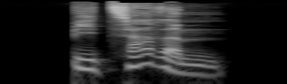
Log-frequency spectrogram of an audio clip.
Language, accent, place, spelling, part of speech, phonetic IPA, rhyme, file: German, Germany, Berlin, bizarrem, adjective, [biˈt͡saʁəm], -aʁəm, De-bizarrem.ogg
- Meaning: strong dative masculine/neuter singular of bizarr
